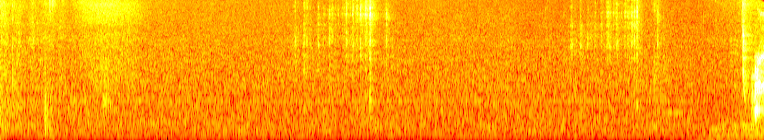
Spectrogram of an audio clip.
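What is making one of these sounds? Scissors snip through paper and padding.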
